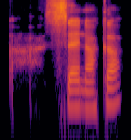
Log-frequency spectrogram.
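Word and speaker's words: 背中: Senaka.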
